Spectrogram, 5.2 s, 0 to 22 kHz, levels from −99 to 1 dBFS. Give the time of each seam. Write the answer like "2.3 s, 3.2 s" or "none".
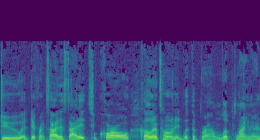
0.9 s, 1.9 s, 2.8 s, 3.2 s, 3.7 s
